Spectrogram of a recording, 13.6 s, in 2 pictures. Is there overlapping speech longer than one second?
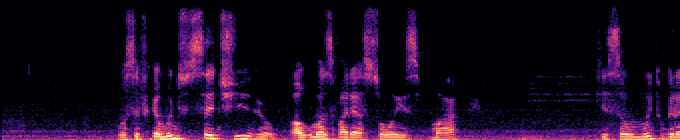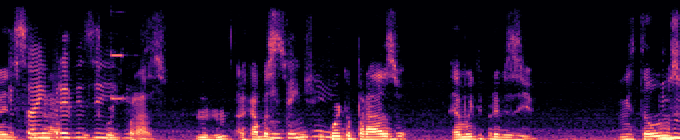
Yes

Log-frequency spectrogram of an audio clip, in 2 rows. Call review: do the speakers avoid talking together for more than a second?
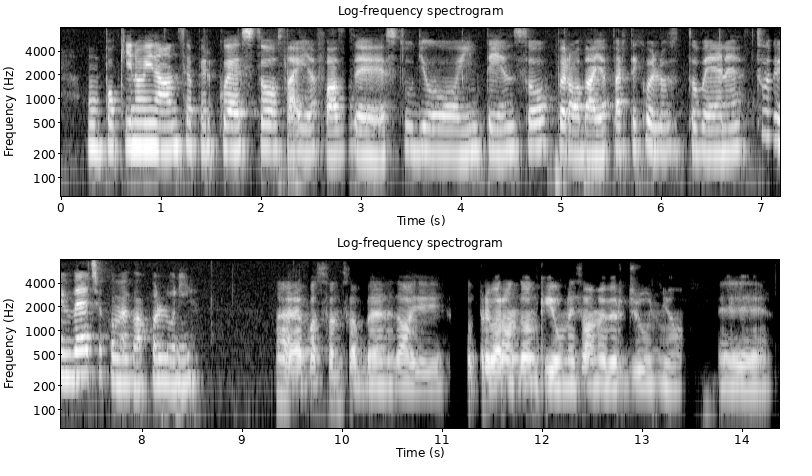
Yes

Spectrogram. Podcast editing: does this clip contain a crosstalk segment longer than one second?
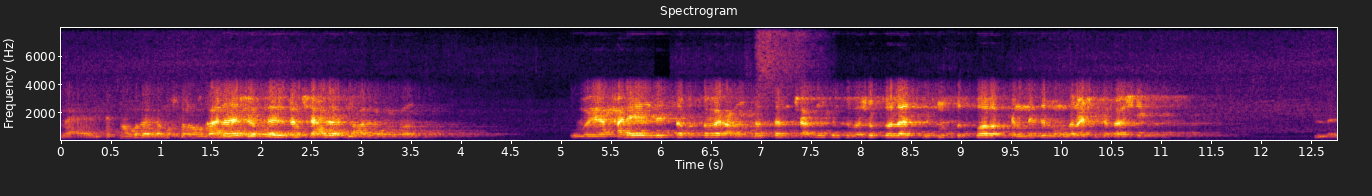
Yes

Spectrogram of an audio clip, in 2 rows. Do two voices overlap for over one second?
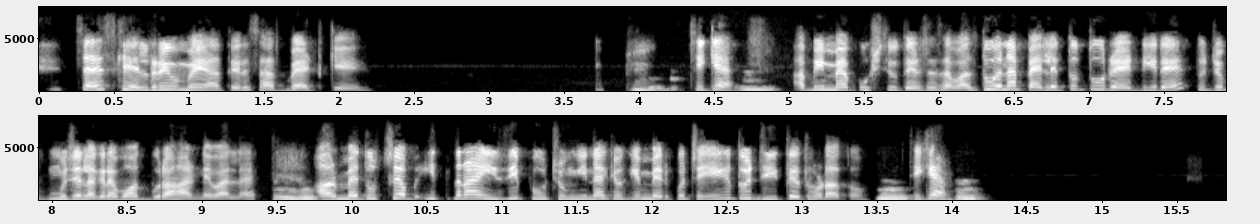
No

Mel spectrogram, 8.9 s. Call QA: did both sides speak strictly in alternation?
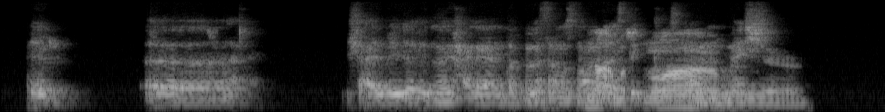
No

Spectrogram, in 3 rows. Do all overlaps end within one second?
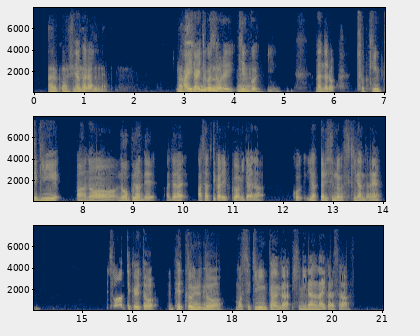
No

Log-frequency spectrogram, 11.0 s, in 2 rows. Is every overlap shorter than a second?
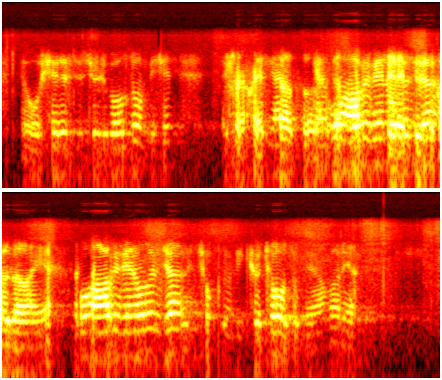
No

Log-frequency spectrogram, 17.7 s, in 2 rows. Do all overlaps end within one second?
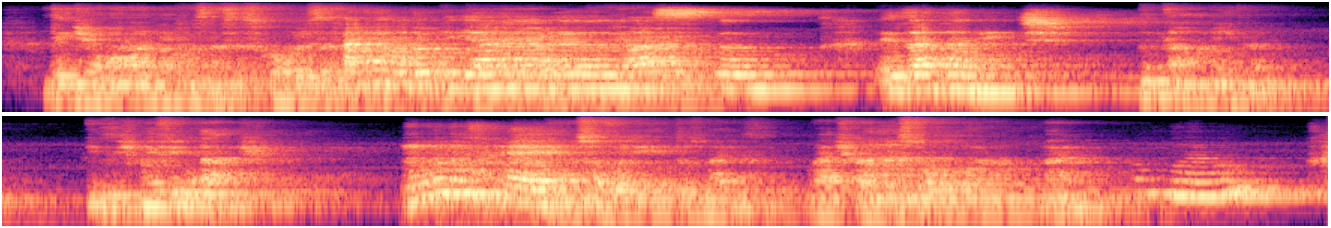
No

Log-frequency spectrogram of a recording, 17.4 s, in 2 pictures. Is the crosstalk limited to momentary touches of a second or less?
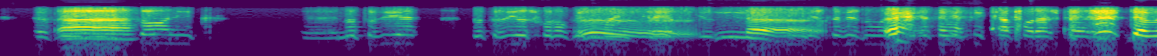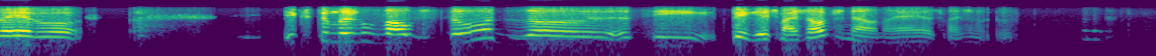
No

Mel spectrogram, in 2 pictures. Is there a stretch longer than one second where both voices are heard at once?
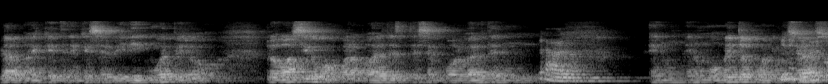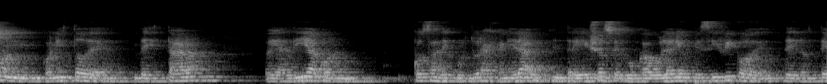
No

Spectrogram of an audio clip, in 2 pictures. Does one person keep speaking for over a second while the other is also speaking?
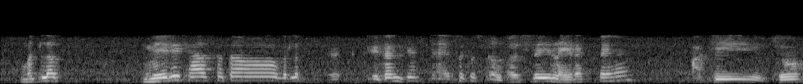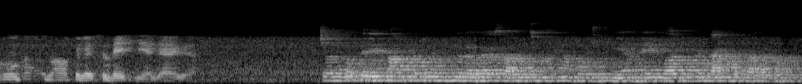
No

